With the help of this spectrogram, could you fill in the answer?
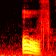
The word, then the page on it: guard: American English; [gɑː(r)d]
